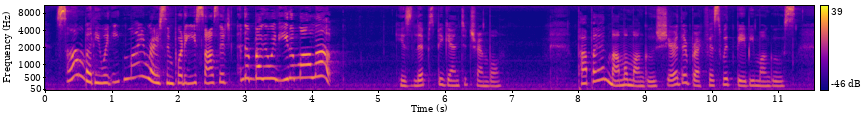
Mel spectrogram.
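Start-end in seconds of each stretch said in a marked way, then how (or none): 0.2-4.5 tiny, very high, squeaky little voice. Narrating Baby Mongoose finding his breakfast eaten, high squeaky Baby Mongoose voice. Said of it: "in his high, squeaky voice".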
